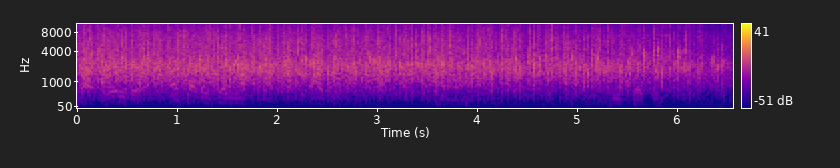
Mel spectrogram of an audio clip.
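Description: A studio audience at a televised magic show applauds volunteers, a loud, continuous wash of clapping with faint voices and cheers mixed underneath, tapering slightly at the end.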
